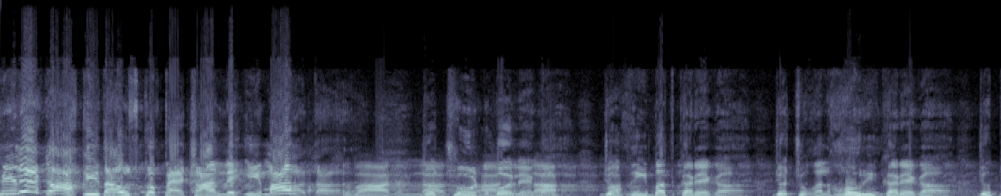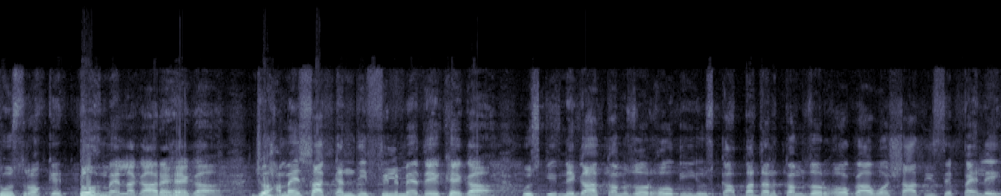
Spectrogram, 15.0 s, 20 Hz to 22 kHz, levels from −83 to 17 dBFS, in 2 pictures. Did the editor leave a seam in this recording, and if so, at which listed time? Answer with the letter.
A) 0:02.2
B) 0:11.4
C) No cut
A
